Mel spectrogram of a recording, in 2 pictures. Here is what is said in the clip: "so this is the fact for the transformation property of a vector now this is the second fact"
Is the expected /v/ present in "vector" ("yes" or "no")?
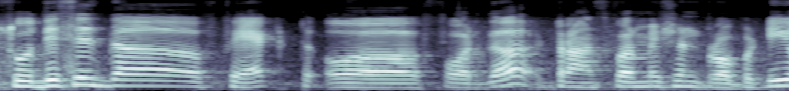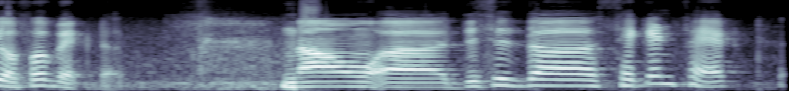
yes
